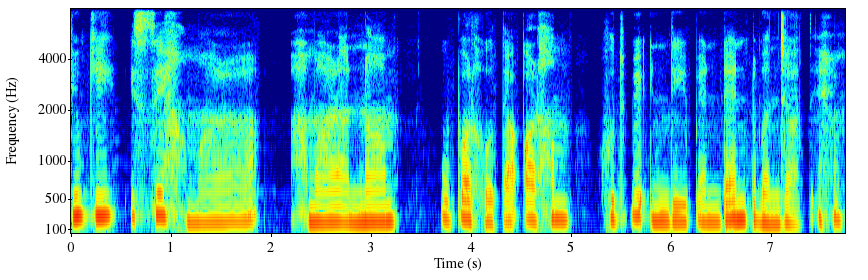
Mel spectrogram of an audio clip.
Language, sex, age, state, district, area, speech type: Urdu, female, 18-30, Bihar, Saharsa, rural, spontaneous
